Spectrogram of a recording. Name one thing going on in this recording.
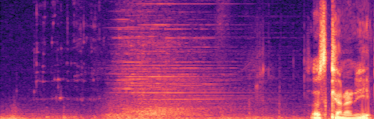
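A soft magical whoosh swells and fades.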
